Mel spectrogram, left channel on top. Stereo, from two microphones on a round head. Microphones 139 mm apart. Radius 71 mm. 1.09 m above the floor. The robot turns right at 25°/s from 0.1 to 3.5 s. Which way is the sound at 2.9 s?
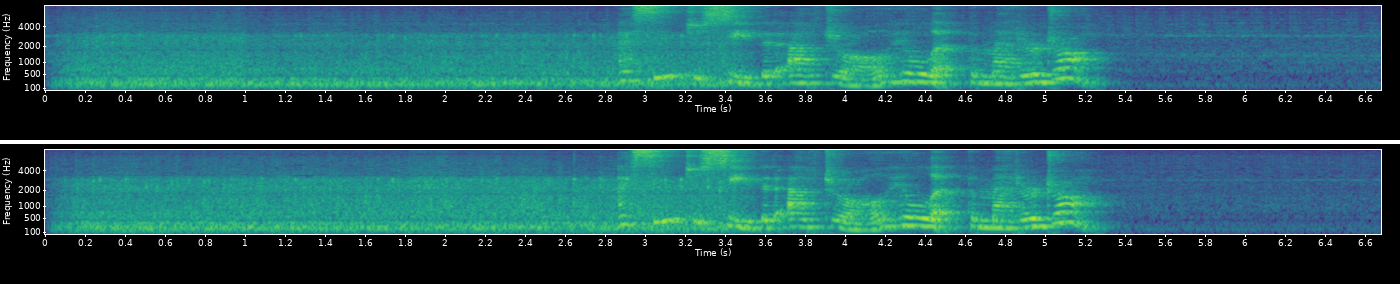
45° right (ahead or behind).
